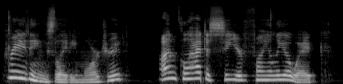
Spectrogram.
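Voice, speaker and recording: A man's voice: high voice, huge pitch swings, normal speed, voice pushed up. A man voicing a timid, polite teenage boy acolyte with a hesitant, stammering manner in an audio story. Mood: polite, nervous.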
